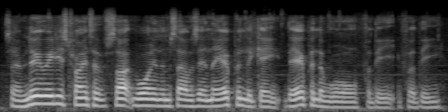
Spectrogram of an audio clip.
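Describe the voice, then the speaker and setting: A man with a medium-pitched, dark voice talks fast as an esports caster calling a strategy game live. His commentary is chatty and rambling, and he keeps restarting sentences to correct himself.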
